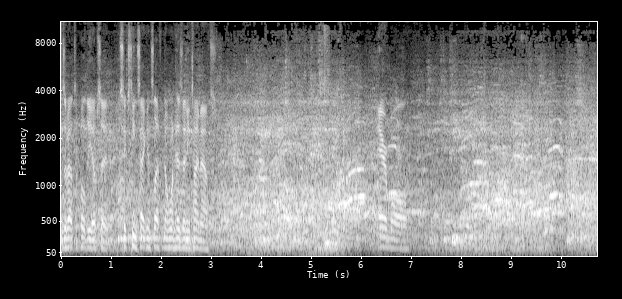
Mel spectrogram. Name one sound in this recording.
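A large crowd murmurs and cheers in an echoing arena.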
